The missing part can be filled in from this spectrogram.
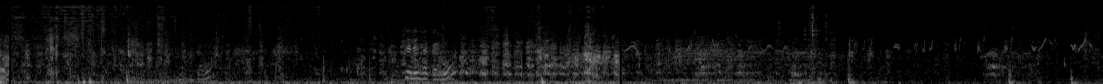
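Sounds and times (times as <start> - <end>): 
puppies panting: 0.0 - 11.0
speech: 4.0 - 4.7.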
